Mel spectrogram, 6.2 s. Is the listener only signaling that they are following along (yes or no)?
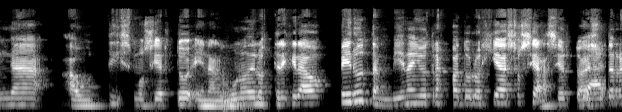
no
